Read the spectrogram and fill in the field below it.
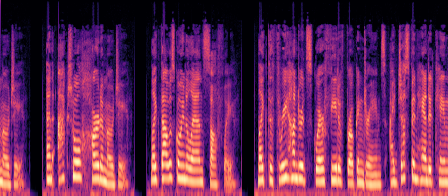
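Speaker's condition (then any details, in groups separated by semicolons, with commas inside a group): No condition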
